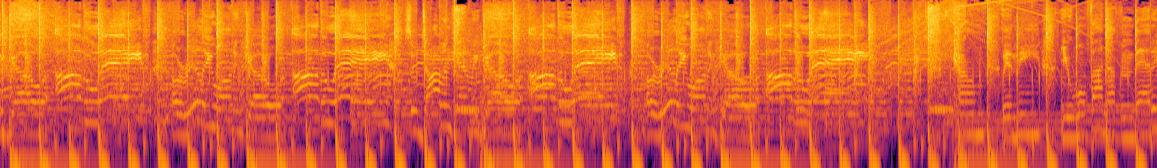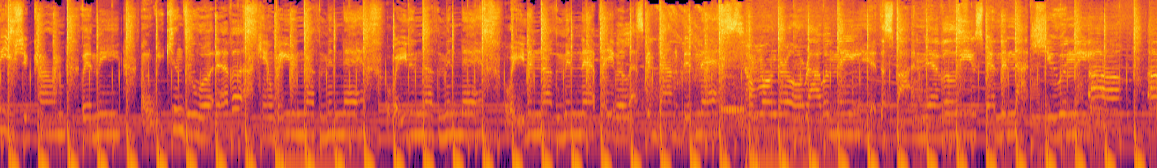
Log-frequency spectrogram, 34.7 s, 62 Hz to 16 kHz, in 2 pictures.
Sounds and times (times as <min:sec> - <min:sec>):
Music: 0:00.0 - 0:34.7.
